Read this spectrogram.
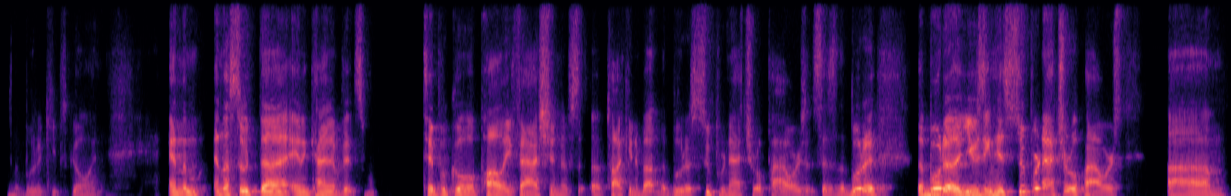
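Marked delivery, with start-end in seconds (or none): none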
